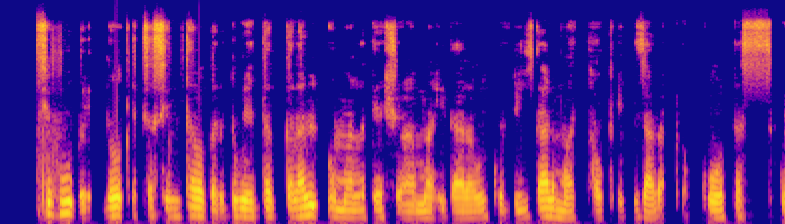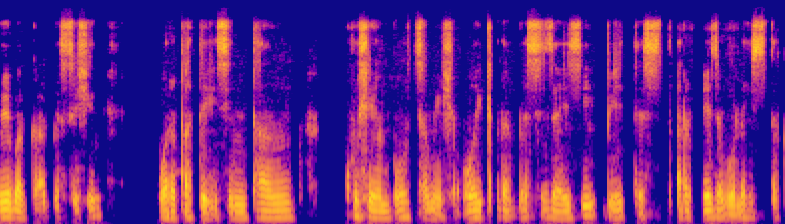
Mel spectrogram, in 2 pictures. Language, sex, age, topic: Gamo, male, 25-35, government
